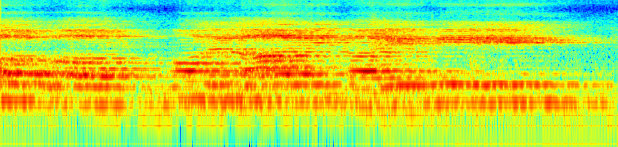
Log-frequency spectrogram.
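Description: A man's voice chanting in Greek Orthodox Byzantine style, in long held notes with slow melodic turns and a short breath about a second in.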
